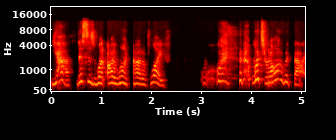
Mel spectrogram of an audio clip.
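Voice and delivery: quick, defensive, shot-back retort. Retelling an argument, answering someone's accusations: retelling shooting back. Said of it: "shooting back at her like".

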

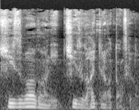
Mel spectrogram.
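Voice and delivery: nearly flat, level, monotone delivery with almost no intonation. Demonstrating a sentence for comparison: almost no intonation. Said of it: "ほとんどまあ抑揚とかあんまりつけてないと思うんですけど".

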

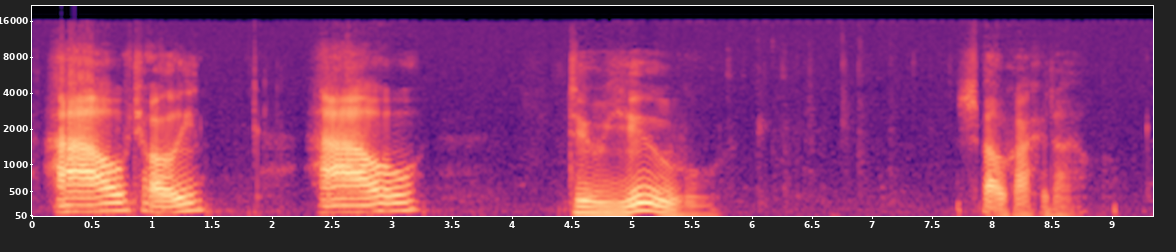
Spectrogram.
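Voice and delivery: very slow falling sinking tune. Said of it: "I'll ask you the question very slowly".

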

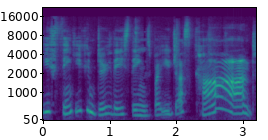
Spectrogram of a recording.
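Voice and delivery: high, loud yelling with "can't" drawn out. Reading a story aloud, voicing a father addressing his son: shouting. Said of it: "Marlin shouted".

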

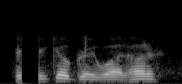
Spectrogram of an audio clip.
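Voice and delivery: ordinary delivery

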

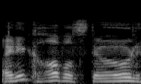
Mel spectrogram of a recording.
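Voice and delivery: loud, yawning mid-sentence. Narrating their own game play, saying this through a yawn. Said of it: "Sorry, I'm yawning".

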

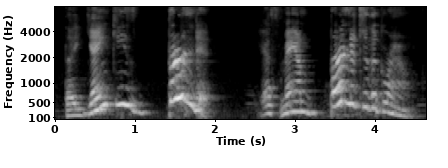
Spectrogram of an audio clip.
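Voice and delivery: sudden, very loud, high-pitched shout. Answering the narrator's question, shouting so loud that everyone jumps. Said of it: "Miss Franny shouted so loud that Winn Dixie and Amanda Wilkinson and me and we all jumped".

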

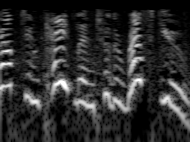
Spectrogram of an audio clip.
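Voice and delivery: ringing, high, loud exclamation. A girl playing captain confronts a boy throwing rocks at a cat, crying out. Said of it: "she cried".

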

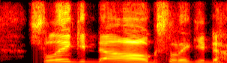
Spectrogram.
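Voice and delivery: excited shouting. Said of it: "she's yelling".

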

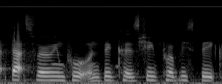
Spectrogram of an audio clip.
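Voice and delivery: ordinary talk

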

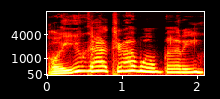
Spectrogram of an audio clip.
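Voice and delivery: rough squeaky rat voice. Game master voices a rat-folk lookout confronting the party: squeaky rat-folk voice. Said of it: "So the little rat folk person steps out from the shadows, ... Okay, so what you hear then are very sort of rough but squeaky kind of voices that start, ... And in a little squeaky voice that I have not yet mastered".

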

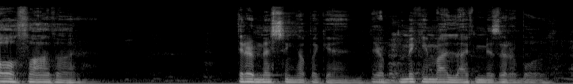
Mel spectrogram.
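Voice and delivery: very low, soft, hushed British accent. Speaker acting out a prayer to the Father, as Jesus in a British accent. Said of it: "Or in a British accent".

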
